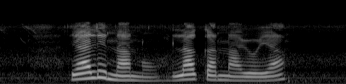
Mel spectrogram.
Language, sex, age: Tswana, female, 20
